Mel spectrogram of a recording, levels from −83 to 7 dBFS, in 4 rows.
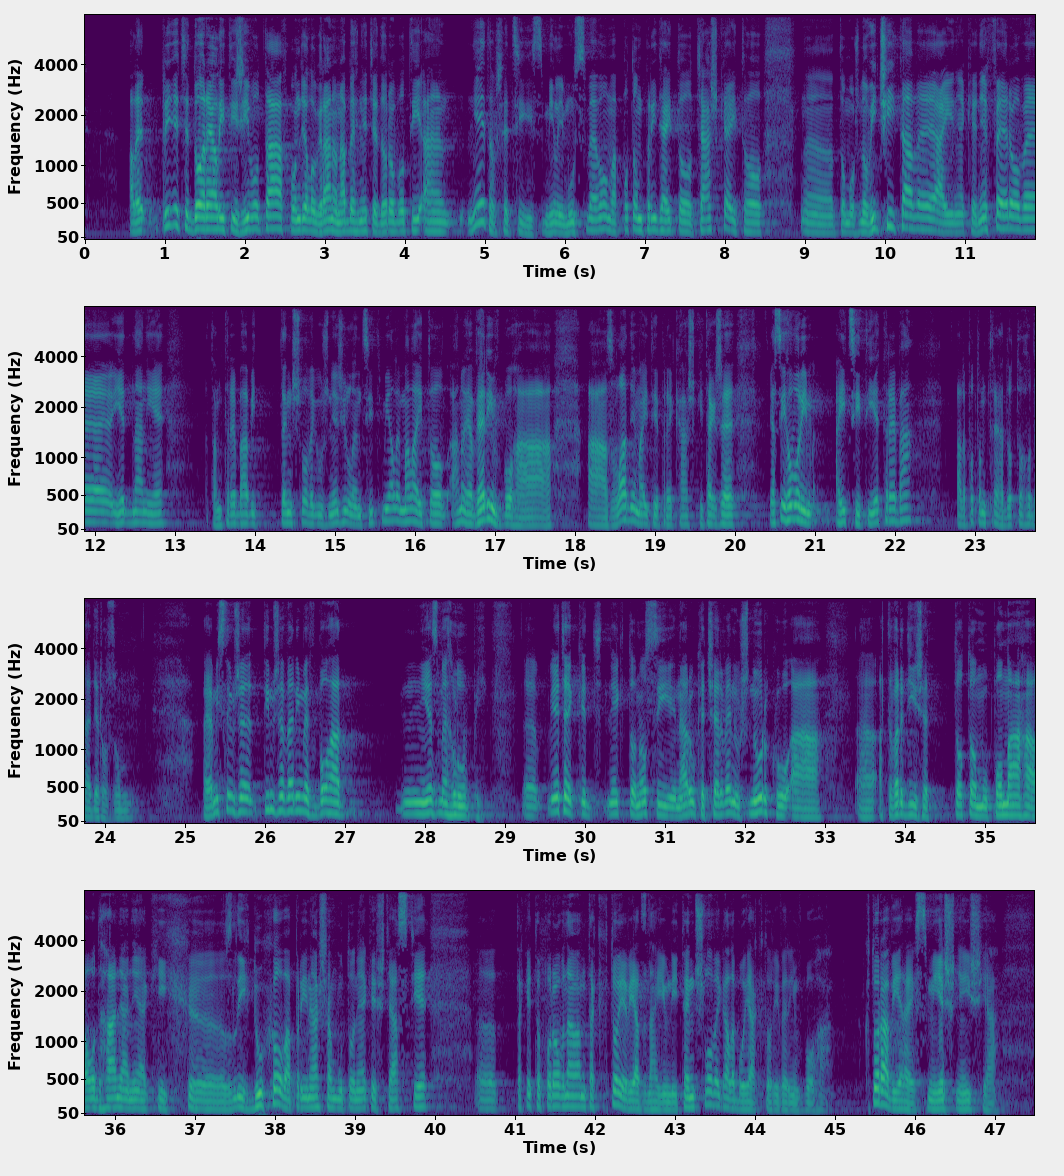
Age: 40-59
